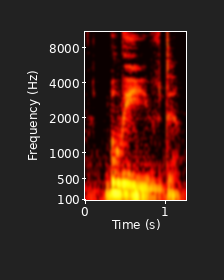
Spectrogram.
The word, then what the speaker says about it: believed: The infinitive form to believe ends in the v consonant sound, which is voiced. Therefore, it is again case 2, where the ed is pronounced as the d sound. Believed.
